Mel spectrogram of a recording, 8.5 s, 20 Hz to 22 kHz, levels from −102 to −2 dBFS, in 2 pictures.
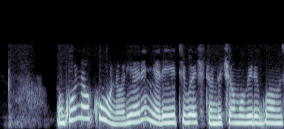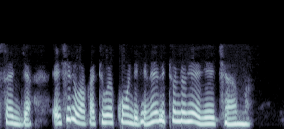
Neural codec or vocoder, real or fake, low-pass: none; real; 5.4 kHz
